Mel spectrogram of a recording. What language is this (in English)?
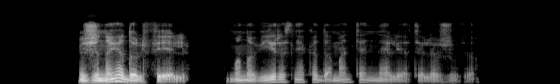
Lithuanian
